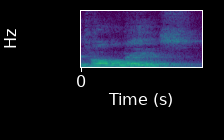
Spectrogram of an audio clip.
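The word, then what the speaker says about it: Ptolemais: time we came to ptolemaeus to pee is silent told him as we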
